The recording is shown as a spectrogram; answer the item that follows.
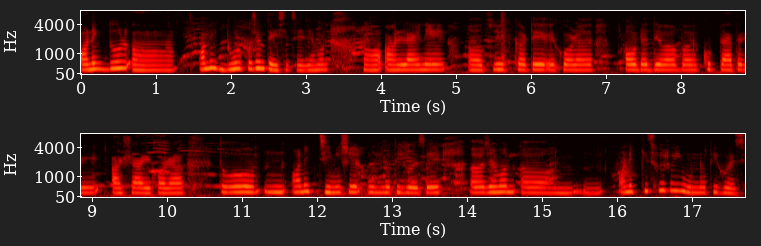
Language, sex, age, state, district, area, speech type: Bengali, female, 18-30, West Bengal, Darjeeling, urban, spontaneous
